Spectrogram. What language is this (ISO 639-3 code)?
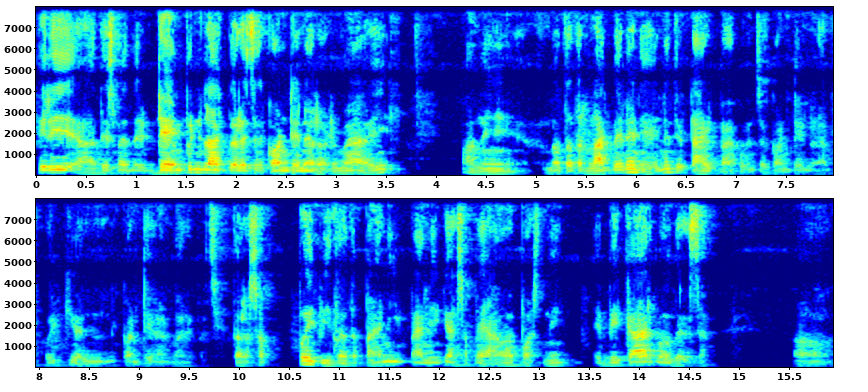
nep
